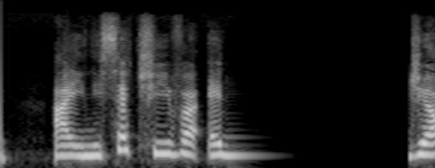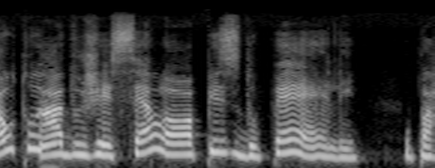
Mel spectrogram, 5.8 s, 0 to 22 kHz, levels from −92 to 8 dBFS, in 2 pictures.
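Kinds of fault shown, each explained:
Call audio freeze: at 1.51 s the last sound smears on, then about 0.87 s of silence follows; 1.2 s is inserted, likely a packet stall, with nothing lost.
Skip ahead: at 3.15 s the audio jumps forward, dropping roughly 0.7 s and butting the two sides together with almost no gap, unlike the freeze's inserted pause.
Jitter buffer slow-down: from 3.24 to 5.74 s repeated pitch periods stretch the sound to 91% speed, adding 235 ms at unchanged pitch, so it drags rather than stops.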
